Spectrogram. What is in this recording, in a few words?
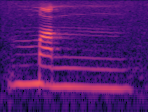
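"man6", Cantonese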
